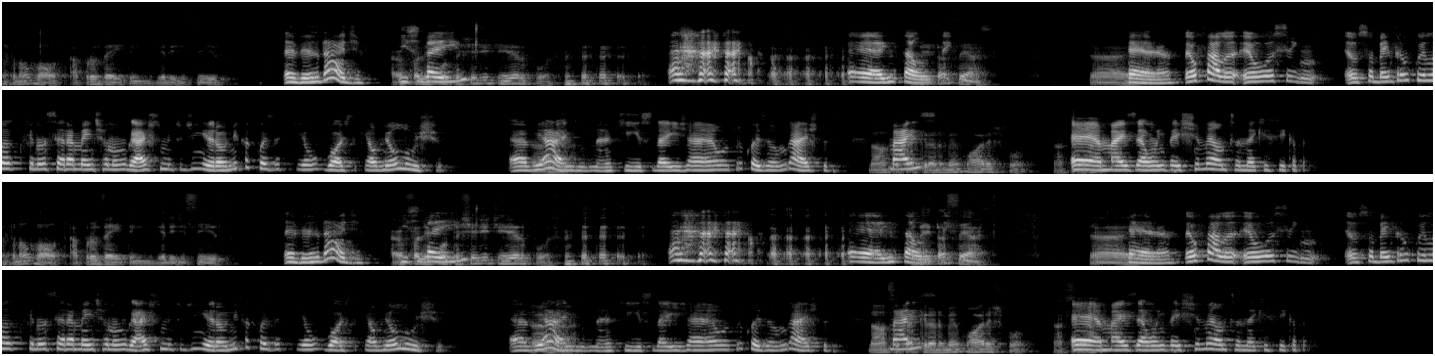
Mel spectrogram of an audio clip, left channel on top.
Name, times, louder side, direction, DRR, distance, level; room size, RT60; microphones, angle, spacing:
voice 1, 0.0-2.2 3.9-6.4 7.7-8.5 9.1-9.8 10.9-11.3 19.6-20.1 23.0-24.5 24.8-25.2, right 3 dB, 65° right, 10 dB, 1.5 m, -33 dB
voice 2, 2.8-3.6 4.0-4.7 6.7-7.4 8.5-9.3 9.6-9.8 11.3-13.2 13.4-18.6 19.4-22.4 23.2-23.5 25.0-27.3, left 3 dB, 50° left, 12 dB, 0.8 m, -21 dB
20.0 x 9.5 x 3.6 m, 0.32 s
head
